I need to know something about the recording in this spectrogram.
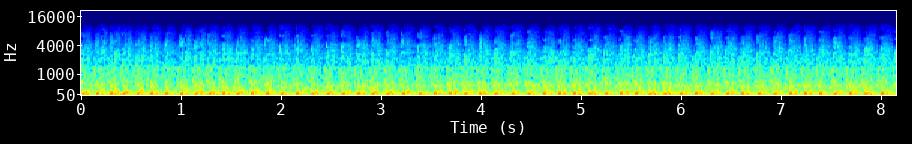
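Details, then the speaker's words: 1995 Yamaha Virago 1100 V-twin on half choke after cleaning vacuum lines and EGR-type valve: loud, lumpy idle, irregular beats about three per second; owner suspects carbs not synced, doubts timing, says it ran better. "makes me think the carbs aren't synced I don't think it's a timing issue it definitely ran better which is really interesting"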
